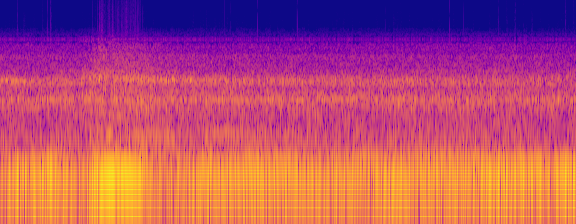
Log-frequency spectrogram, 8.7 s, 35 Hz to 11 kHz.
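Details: 1988 Ford F-150 in neutral with a timing light attached, after the broken distributor-side ignition module was replaced and the engine retimed: deep, even idle with a steady beat, no stumbles or missing; normal idle.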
